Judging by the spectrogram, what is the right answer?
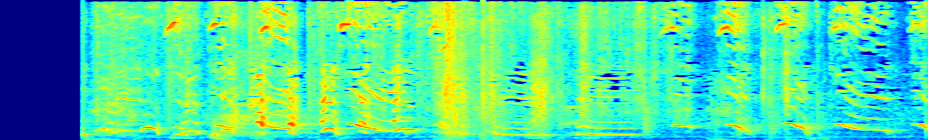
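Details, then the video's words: Several young puppies sitting together in a basket: high, thin whining whimpers and squeaky yips, many overlapping rising and falling cries in quick succession. "AMAZING BABY DOGS SOUNDS"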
